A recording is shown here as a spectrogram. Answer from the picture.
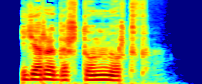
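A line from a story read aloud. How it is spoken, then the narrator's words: Quiet, grateful. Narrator (Russian): тихо и благодарно произнесла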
